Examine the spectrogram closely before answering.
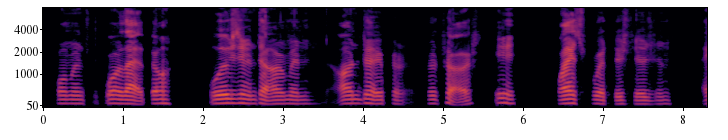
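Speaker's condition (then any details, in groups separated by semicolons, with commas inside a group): Cerebral palsy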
